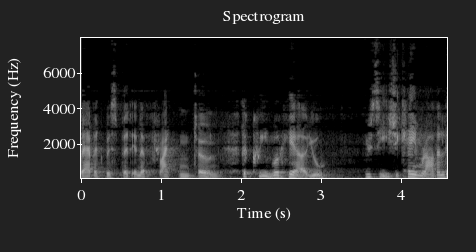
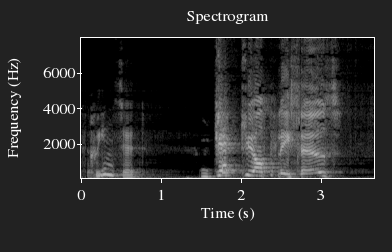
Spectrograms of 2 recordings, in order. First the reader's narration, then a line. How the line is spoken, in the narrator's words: shouted the Queen in a voice of thunder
